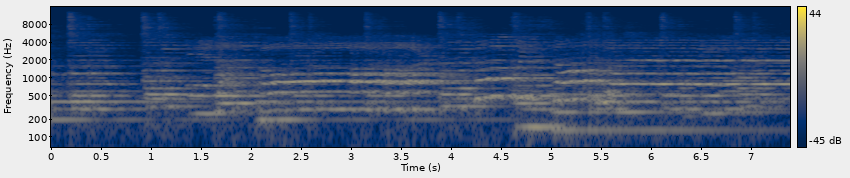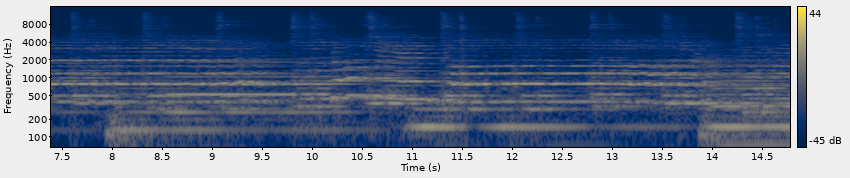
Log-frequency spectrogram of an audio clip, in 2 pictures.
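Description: A teenage girl's solo singing voice holding long, wavering notes in a musical-theatre song, over an accompaniment with bass notes and a steady beat of about two ticks a second.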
